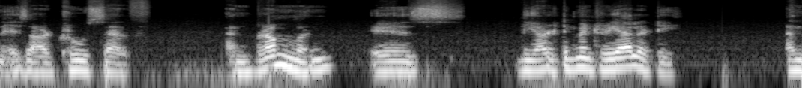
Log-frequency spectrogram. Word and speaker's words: Brahman: Advaita Vedanta, and the statement is Atman is Brahman. Atman is Brahman. The correct pronunciation really is Atma is Brahma.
